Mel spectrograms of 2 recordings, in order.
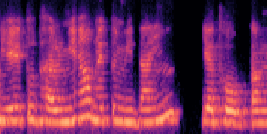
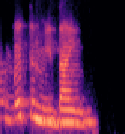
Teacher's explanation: Now ya is the special letter. For if after anuswara there is ya in the next word, then the ya anusik will come. So it will become ye tu dharmya mritmidaim yathoktam, not mritmidam but mritmidaim.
